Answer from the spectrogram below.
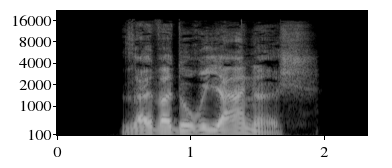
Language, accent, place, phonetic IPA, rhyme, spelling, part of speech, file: German, Germany, Berlin, [zalvadoˈʁi̯aːnɪʃ], -aːnɪʃ, salvadorianisch, adjective, De-salvadorianisch.ogg
- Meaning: Salvadoran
